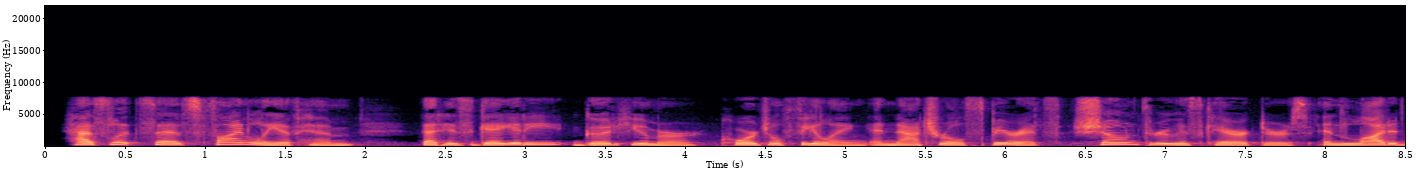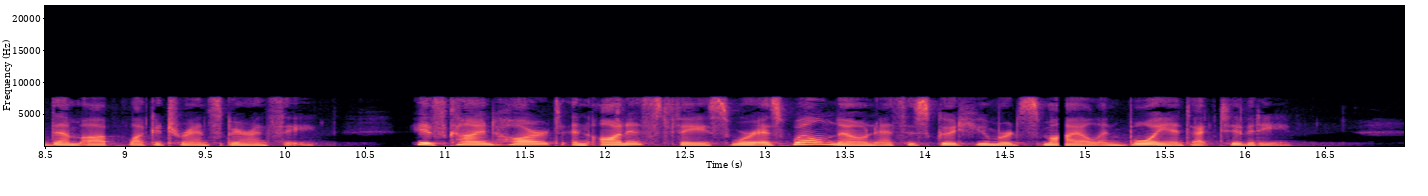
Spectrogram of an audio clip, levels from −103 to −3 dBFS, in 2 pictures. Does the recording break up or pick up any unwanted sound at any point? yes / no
yes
